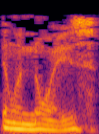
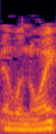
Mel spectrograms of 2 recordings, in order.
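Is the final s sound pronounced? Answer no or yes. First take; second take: yes; no. First: The final s is pronounced. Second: The final s is silent. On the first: The speaker calls it wrong. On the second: The speaker calls it right.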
